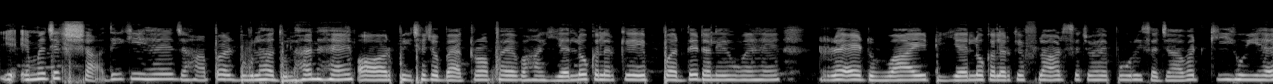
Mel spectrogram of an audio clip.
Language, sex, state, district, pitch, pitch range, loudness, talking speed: Hindi, female, Bihar, Araria, 210 Hz, 200-220 Hz, -19 LUFS, 180 wpm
